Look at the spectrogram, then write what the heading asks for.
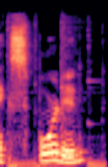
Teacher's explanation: the stress is on the second syllable exported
